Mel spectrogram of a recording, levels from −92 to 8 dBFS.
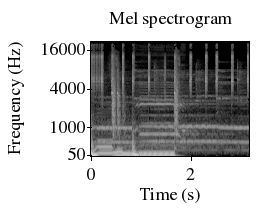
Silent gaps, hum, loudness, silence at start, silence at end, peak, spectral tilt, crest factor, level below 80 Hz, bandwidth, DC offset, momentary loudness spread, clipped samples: none; none; -24 LUFS; 0 s; 0 s; -10 dBFS; -4 dB/octave; 12 dB; -24 dBFS; over 20 kHz; under 0.1%; 9 LU; under 0.1%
